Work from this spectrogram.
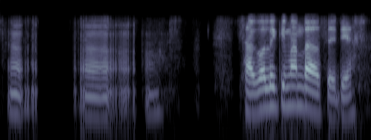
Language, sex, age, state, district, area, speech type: Assamese, male, 18-30, Assam, Majuli, urban, conversation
